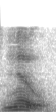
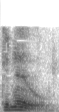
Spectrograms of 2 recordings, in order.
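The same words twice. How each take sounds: First: The word starts with no G sound. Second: The word starts with a hard G sound. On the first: This is the dictionary pronunciation of the animal's name. "the dictionary says it's pronounced GNU" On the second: This is the name of the operating system. "the correct pronunciation is GNU. So please pronounce a hard G"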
